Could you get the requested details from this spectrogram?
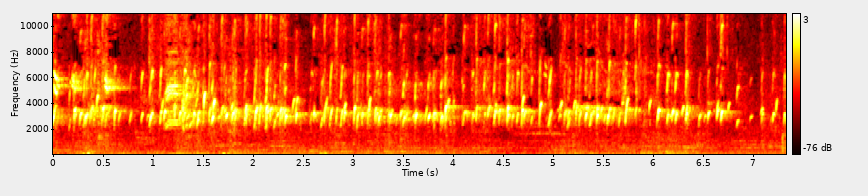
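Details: American goldfinch song: a dense, continuous twittering of rapid high chirps and trills that holds a steady high pitch and runs without a break through the whole stretch.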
